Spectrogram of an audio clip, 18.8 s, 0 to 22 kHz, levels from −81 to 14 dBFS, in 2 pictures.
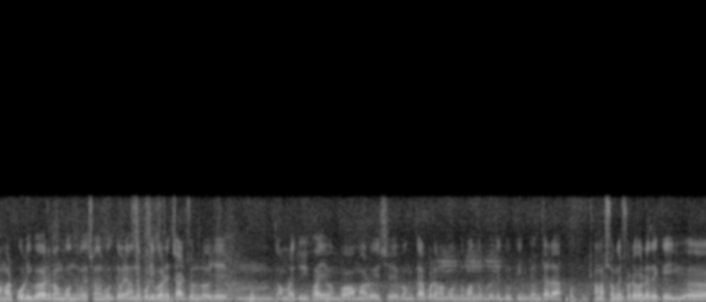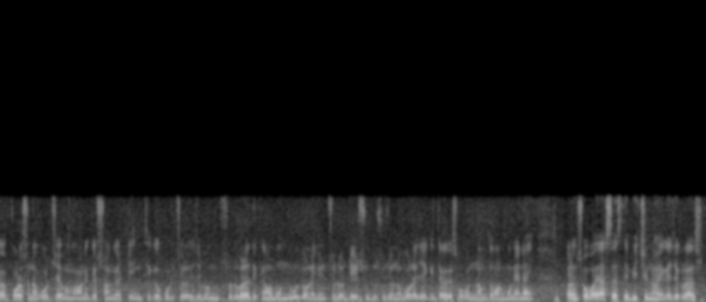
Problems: constant background noise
